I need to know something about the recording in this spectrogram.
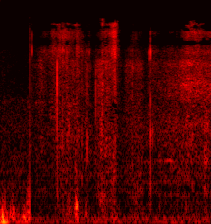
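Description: Faint background of low wind rumble on the microphone, with a few small clicks.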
